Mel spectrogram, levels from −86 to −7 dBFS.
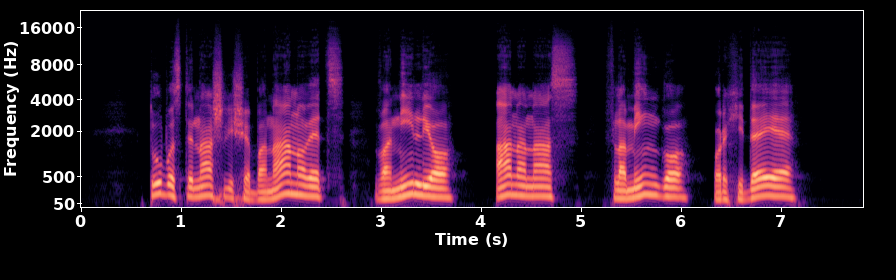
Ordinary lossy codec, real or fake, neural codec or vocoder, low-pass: none; fake; autoencoder, 48 kHz, 32 numbers a frame, DAC-VAE, trained on Japanese speech; 19.8 kHz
